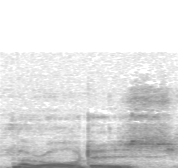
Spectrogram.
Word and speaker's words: marauders: In British English, this is normally pronounced as marauders. You do want to stress on the second syllable.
